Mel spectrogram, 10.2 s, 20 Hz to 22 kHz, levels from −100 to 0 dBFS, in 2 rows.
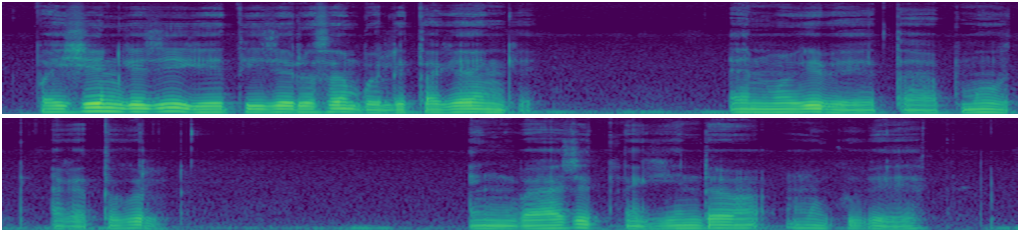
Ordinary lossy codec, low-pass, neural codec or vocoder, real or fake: none; none; none; real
